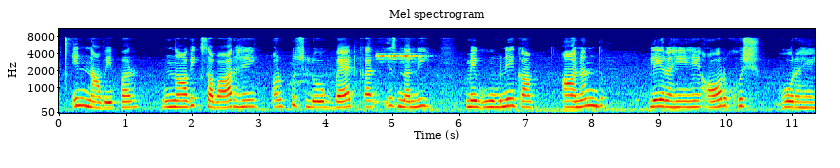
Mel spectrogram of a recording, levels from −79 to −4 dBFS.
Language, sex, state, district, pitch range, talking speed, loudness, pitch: Hindi, female, Bihar, Saharsa, 230-265 Hz, 125 wpm, -17 LUFS, 245 Hz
